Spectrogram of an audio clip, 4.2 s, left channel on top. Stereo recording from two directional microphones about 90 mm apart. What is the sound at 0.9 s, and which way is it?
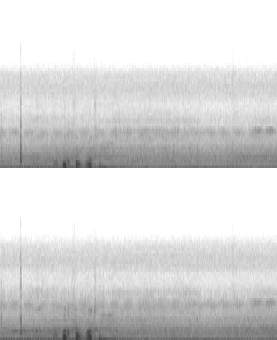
Speech, 30° right (ahead or behind).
